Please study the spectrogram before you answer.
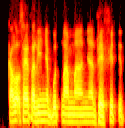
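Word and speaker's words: Defit: Kalau saya tadi nyebut namanya David itu bukan dalam bahasa bukan ejaan dalam bahasa Inggris David itu bukan. Ini tulisannya memang David. D E F I T itu kemudian Febriansyah nih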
